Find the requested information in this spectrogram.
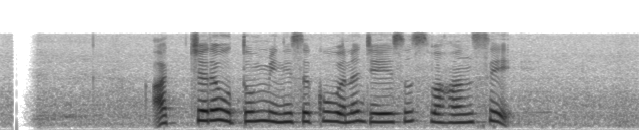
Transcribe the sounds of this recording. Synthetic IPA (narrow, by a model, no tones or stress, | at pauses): ɐ̰əɾəut̪umːinisəkuʋənəd͡ʒeːsusʋɐɦanse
